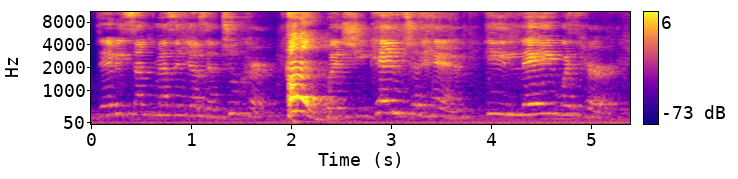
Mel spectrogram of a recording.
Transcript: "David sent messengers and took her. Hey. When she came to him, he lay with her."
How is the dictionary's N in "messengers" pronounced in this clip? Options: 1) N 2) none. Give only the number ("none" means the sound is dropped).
1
